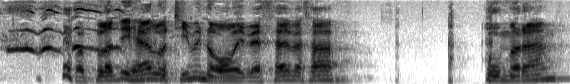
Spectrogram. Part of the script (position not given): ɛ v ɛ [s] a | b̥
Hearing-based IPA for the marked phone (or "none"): θ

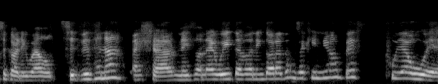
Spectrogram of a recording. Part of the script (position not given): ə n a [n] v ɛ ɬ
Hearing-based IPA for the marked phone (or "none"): none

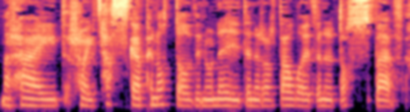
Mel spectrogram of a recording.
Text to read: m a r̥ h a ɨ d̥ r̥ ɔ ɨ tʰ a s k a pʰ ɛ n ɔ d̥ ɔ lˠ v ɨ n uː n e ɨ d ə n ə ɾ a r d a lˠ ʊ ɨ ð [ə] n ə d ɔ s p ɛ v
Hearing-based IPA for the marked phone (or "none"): ə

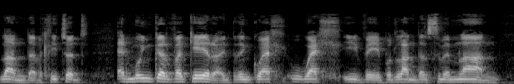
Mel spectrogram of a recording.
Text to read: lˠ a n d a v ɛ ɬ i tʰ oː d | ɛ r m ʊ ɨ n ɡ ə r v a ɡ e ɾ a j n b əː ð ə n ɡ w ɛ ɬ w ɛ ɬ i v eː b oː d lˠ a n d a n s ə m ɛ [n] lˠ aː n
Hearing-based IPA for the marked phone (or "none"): m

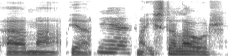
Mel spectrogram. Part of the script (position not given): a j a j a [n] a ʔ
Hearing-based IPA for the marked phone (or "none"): m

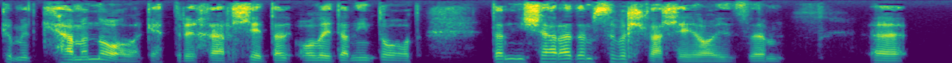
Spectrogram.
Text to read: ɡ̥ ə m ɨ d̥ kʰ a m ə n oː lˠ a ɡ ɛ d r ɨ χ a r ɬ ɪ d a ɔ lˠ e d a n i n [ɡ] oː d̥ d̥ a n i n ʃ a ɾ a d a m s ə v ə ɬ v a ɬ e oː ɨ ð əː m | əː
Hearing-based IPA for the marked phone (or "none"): d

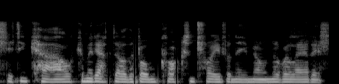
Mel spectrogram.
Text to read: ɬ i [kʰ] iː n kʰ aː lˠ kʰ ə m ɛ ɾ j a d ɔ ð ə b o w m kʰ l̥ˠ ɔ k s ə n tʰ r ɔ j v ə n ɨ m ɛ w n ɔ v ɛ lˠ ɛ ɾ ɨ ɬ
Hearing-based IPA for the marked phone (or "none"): tʰ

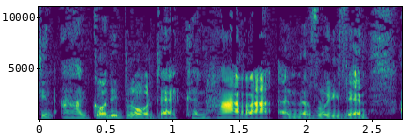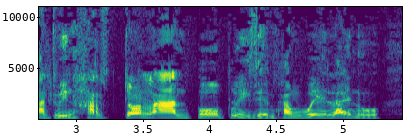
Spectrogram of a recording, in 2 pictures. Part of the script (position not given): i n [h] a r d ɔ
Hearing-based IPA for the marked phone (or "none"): h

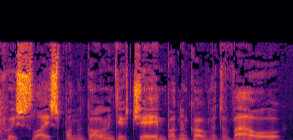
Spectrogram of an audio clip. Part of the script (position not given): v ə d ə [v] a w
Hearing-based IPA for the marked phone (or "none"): v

